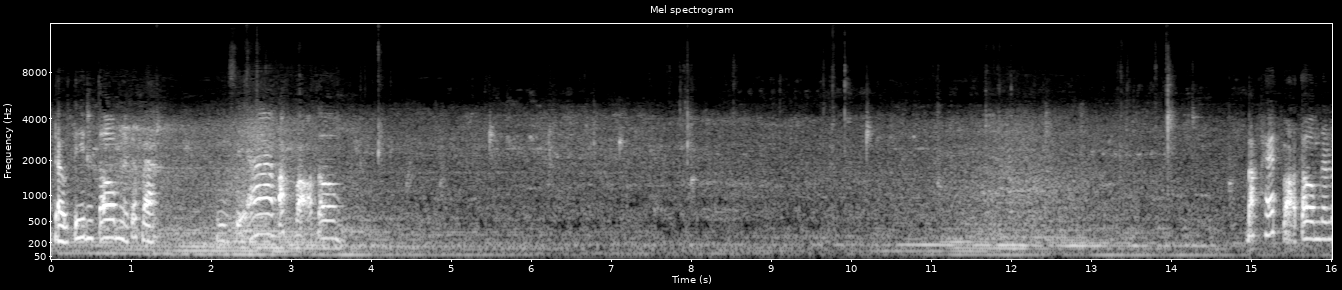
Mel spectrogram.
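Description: Shrimp shells crackle softly as they are peeled by hand.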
